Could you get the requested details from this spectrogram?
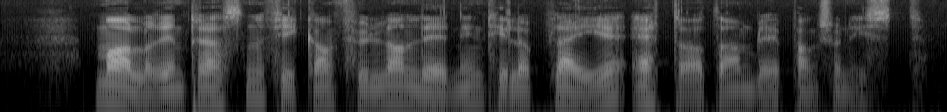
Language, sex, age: Norwegian, male, 43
